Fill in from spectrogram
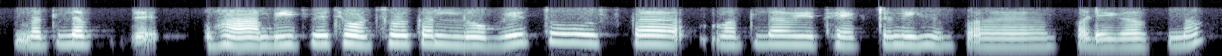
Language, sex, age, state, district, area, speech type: Hindi, female, 45-60, Madhya Pradesh, Betul, urban, conversation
